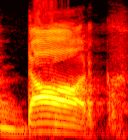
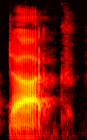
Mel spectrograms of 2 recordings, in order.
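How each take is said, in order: First: The vowel is a long open 'ah'. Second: The vowel is not a long open 'ah'. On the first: The speaker calls it right. "ऐसे बोलेंगे" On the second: The speaker calls it wrong. "Not डार्क"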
